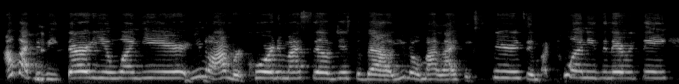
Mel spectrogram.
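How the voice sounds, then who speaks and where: A woman's voice: high voice, steady tone, a little fast, a bit bright. A woman in her thirties hosting a talk show, chatting in a personal way. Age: 30s. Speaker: host.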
